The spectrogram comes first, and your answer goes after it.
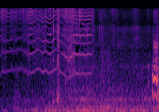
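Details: A female Chihuahua named Gioconda, filmed at home in Simferopol, Crimea, gives a thin, drawn-out whine with wavering pitch for about a second, then a short sharp yelp at the end over a low background hum.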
